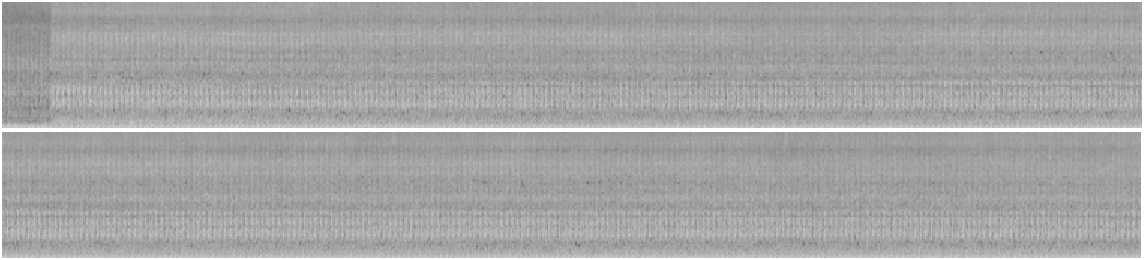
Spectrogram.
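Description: Walking tractor's diesel engine running steadily with a knocking chug as it drives an orchard power sprayer during pesticide spraying.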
